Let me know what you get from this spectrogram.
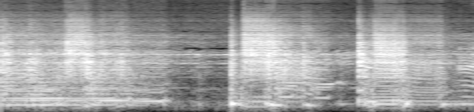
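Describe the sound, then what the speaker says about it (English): Big Drip custom boutique guitar pedal pushing an electric guitar into heavy, out-of-control distortion, loud bursts of fuzzy chords with howling feedback swelling between strums. "let me go ahead and show you the distortion really quick. You can hear that feedback coming."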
